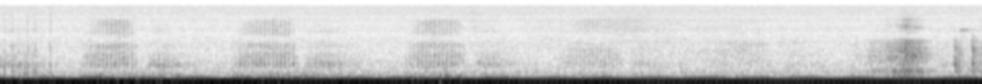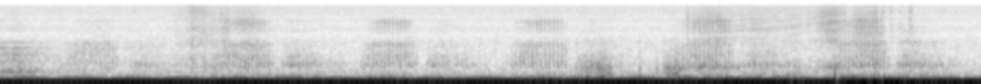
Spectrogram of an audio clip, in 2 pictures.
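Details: Sleeping pet cat named Garfield, passed out next to his owner and captured by phone, breathes in gentle raspy snores, faint airy bursts repeating about every second and a half over a constant low background drone.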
